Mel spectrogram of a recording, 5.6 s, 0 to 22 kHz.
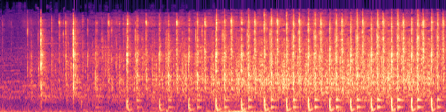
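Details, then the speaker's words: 1949 Petter A1 air-cooled stationary engine, already warm, hand-cranked with no choke and throttle nearly closed; a couple of loud cranking knocks then crisp even firing at about four beats a second, clean start. "my engine is already warm so I shouldn't need to use the choke but all of my pet or a ones seem to start better with the throttle closed or nearly closed so that's what I'll do now when I try to starters"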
